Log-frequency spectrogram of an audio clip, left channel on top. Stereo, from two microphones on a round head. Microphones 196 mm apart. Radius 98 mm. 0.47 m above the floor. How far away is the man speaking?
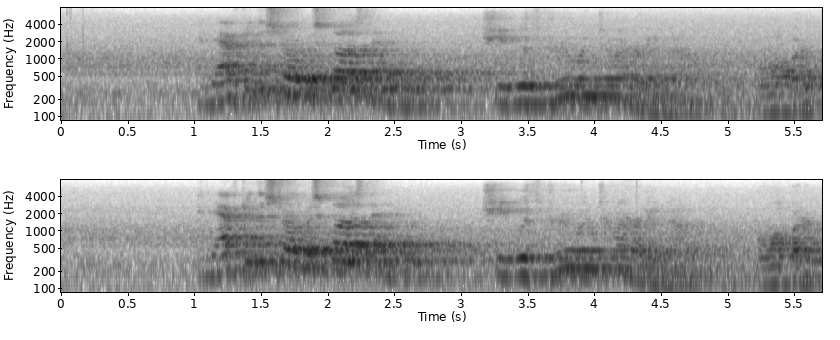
About 0.8 m.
